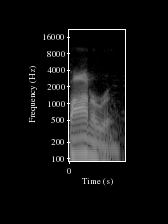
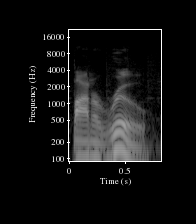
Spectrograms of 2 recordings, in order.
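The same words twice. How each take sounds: First: The final syllable carries no special emphasis. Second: The final syllable carries the emphasis. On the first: Outsiders say it this way. The speaker calls it wrong. "not Bonnaroo" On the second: Insiders say it this way. The speaker calls it right. "they put a different emphasis on the tail end"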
